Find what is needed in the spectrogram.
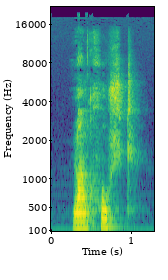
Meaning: spiny lobster
- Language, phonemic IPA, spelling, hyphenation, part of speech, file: Dutch, /lɑŋˈɣust/, langoest, lan‧goest, noun, Nl-langoest.ogg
